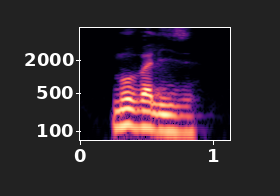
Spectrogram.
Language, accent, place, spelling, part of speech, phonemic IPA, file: French, France, Lyon, mot-valise, noun, /mo.va.liz/, LL-Q150 (fra)-mot-valise.wav
- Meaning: portmanteau word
